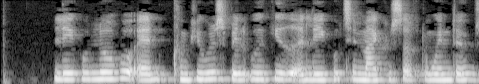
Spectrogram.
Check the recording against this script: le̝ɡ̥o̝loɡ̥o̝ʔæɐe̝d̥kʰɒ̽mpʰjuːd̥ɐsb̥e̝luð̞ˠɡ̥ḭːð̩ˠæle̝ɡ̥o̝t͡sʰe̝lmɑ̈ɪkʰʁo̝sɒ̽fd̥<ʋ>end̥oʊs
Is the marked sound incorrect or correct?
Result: incorrect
